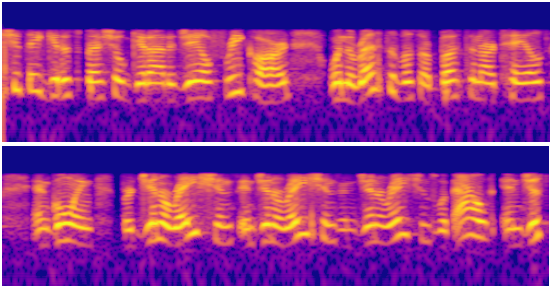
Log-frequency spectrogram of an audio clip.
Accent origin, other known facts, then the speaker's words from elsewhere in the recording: United States; But the truth of the matter is, as an American, I have a right, and I want you to uphold my right.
